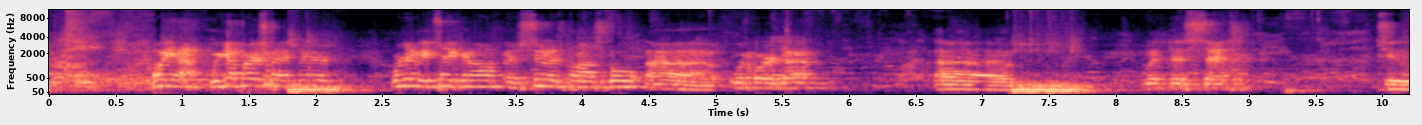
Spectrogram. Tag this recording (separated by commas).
Speech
